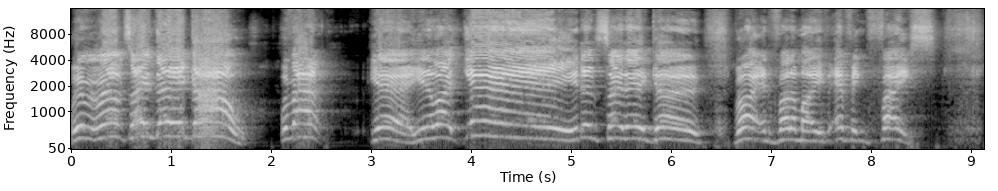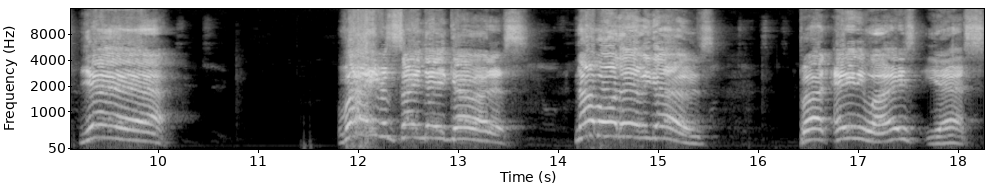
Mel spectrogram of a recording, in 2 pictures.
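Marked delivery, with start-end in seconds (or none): 0.0-15.6 loud piping shout with yay drawn out. Teasing otis, piping your voice really loudly. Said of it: "piping my voice really really loudly".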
